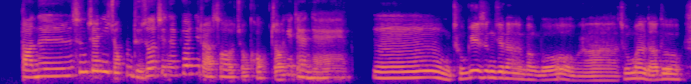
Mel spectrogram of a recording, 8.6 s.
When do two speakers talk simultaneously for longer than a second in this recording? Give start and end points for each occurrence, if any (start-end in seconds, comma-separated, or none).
none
